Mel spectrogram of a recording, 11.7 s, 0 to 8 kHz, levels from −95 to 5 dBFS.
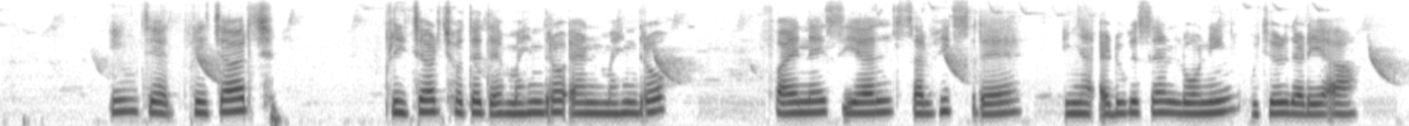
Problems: none marked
